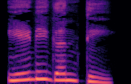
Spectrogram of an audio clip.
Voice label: "ಏಡಿಗಂತಿ", kannada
